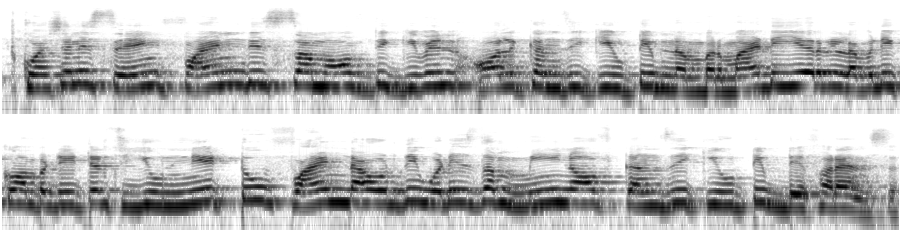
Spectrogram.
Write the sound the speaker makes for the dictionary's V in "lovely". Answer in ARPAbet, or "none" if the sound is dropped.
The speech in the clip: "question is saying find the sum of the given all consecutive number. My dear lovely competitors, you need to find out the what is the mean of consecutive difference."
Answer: V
